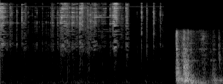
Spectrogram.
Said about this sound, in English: Guess you'll have to help me with this door. I can't get it open. Let me see it. Well, of course you can't, silly. It's locked. Where are those keys we found in the desk? Here they are.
